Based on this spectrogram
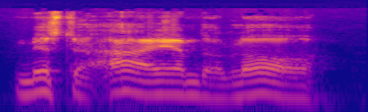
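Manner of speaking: deliberately bad, slow, drawn-out movie-line delivery. Quoting a movie line as Sylvester Stallone: bad Sylvester Stallone impression. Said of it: "that's a bad Stallone".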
